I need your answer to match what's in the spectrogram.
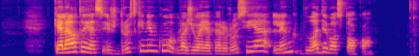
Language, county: Lithuanian, Kaunas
